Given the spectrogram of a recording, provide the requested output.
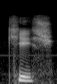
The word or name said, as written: quiche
